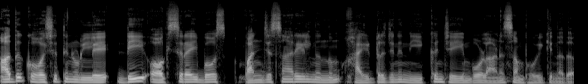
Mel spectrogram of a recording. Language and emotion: Malayalam, neutral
